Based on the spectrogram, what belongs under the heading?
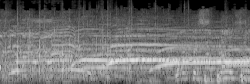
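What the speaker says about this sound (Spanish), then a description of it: "Fuertes aplausos." Wedding guests at a celebration in Cusco, Peru, cheer, whoop and shout loudly as a lively crowd, with high excited voices overlapping continuously and some talk mixed in.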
